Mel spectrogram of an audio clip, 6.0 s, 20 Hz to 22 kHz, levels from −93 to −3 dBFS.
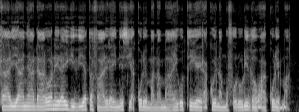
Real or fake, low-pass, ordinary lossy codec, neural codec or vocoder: real; none; none; none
